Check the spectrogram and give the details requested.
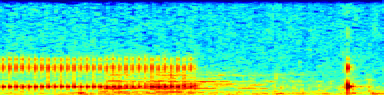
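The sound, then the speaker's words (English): A telephone rings with a steady, buzzing trill for under a second, then falls quiet before a sharp click like a receiver or dial, as someone uses a phone to make a call. No voices are heard. “Don't mind if I use your phone, citizen.”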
